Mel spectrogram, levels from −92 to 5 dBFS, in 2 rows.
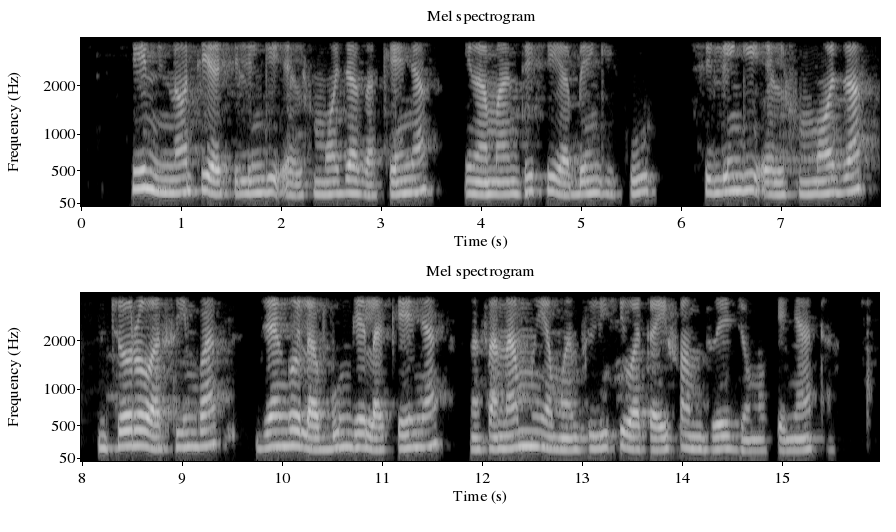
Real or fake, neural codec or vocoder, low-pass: real; none; 3.6 kHz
